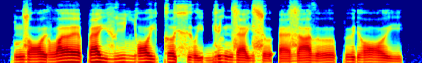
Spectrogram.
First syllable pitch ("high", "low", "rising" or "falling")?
low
